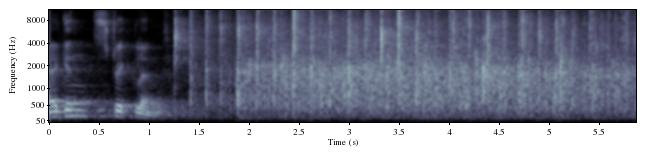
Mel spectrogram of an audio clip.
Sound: audience applauding

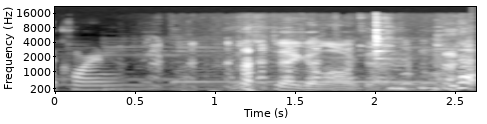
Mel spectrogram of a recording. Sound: chatter

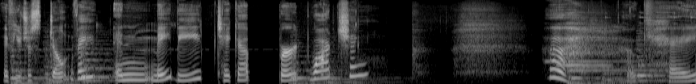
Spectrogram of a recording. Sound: sighs

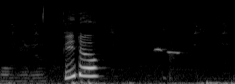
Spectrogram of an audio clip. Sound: whistling

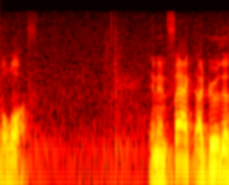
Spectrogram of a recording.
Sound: pause

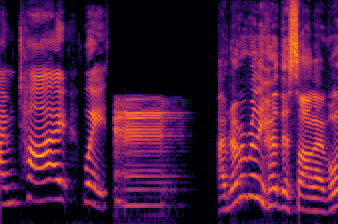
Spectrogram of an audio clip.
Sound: buzzer

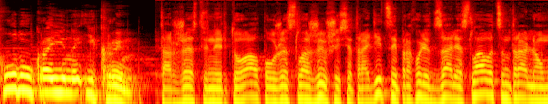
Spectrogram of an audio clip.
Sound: Russian

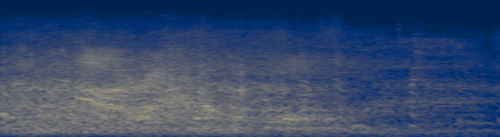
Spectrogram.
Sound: laughing

